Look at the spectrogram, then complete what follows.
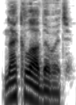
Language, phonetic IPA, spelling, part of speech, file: Russian, [nɐˈkɫadɨvətʲ], накладывать, verb, Ru-накладывать.ogg
- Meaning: 1. to lay (something) on/over (something else), to superimpose 2. to apply (bandage, face cream, etc.) 3. to pack, to load (a fair amount of something) 4. to put in (stitches)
